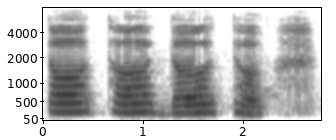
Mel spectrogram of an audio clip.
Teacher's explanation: जिनके उच्चारण में जिह्वा दांत से लगती है, दांत के पिछले भाग से। दंत मतलब दांत के पिछले भाग से जिह्वा लगती है, जिसे हम बोलते हैं त वर्ग।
